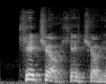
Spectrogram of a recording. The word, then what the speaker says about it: Hyecho: Hyecho, yeah.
